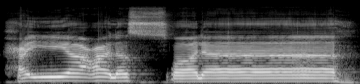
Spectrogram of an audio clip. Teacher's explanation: آخر میں جب ہم وقف کریں گے تو یہ گول تا تبدیل ہوگا ہا میں ، تو ہا آخر میں ہا کی آواز آنی چاہیے، حی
